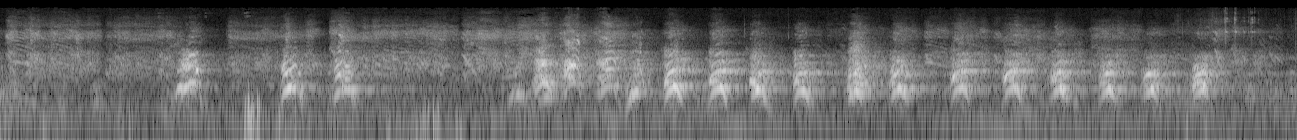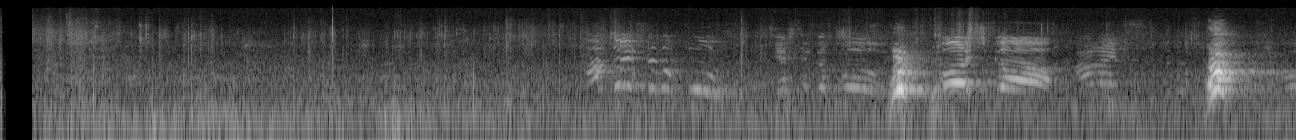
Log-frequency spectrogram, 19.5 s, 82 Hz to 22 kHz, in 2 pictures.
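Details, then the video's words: Dogs recorded in Mazovia, Poland, 2021. A rapid run of barks and yaps fills the first ten seconds, then a quieter stretch with a few scattered, bending yelps and barks. "Szczekające psy"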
